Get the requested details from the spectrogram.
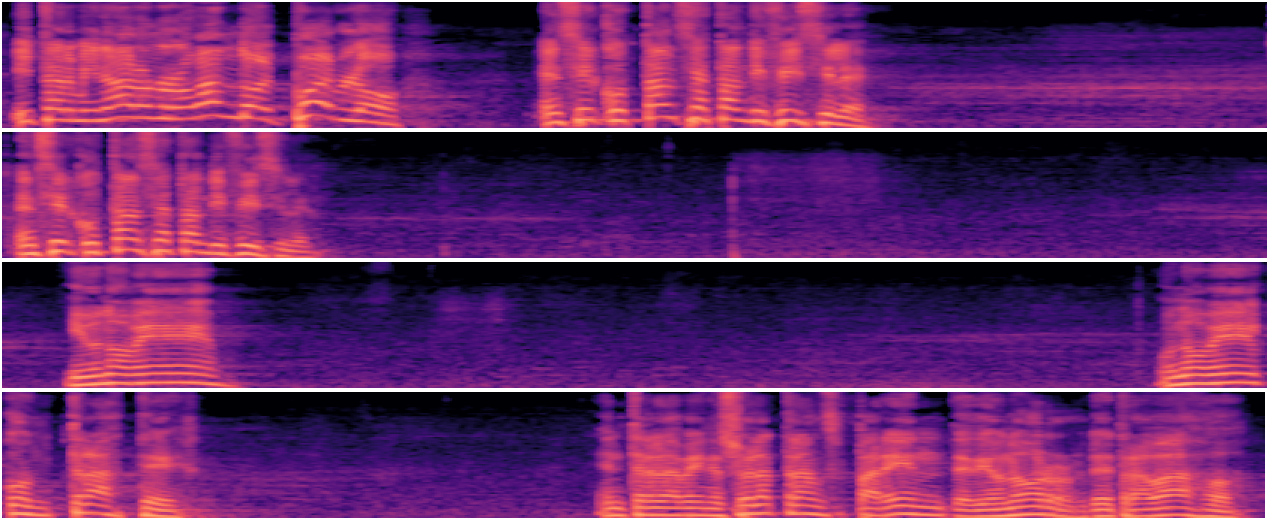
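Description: A middle-aged man speaks into a microphone with pauses, heard through a loudspeaker.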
